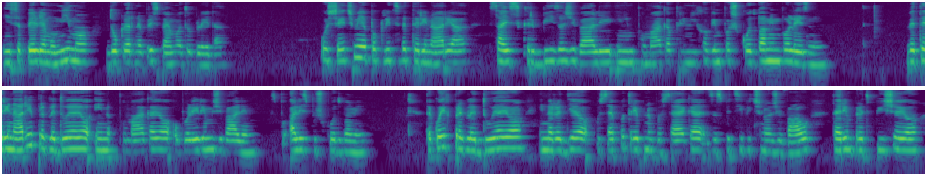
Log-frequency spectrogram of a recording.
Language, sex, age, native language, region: Slovenian, female, 18-29, Slovenian, Central Slovenia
